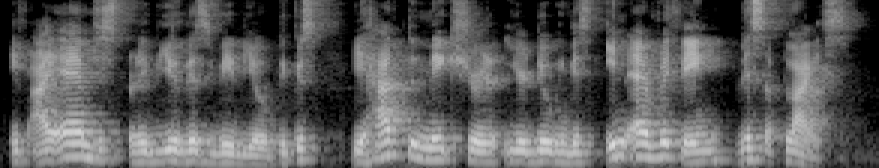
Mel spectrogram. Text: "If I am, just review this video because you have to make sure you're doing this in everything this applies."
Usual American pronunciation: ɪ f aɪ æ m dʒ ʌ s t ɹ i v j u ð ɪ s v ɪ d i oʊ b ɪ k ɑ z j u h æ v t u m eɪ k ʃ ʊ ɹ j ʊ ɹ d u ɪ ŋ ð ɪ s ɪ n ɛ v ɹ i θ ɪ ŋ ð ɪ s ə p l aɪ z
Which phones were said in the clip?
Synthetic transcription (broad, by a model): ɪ f aɪ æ m dʒ ʌ s t ɹ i v j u ð ɪ s v ɪ d i oʊ b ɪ k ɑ s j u h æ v t u m eɪ k ʃ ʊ ɹ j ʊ ɹ d u ɪ ŋ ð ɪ s ɪ n ɛ v ɹ i θ ɪ ŋ ð ɪ s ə p l aɪ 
